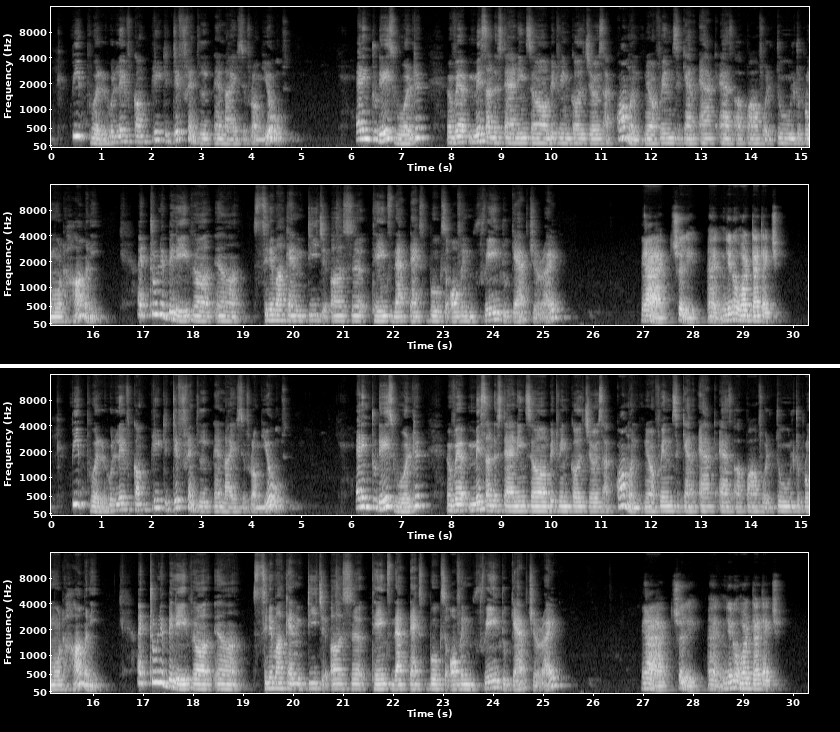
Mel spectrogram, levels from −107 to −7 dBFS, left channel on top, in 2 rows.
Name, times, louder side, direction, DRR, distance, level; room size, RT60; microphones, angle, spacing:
voice 1, 0.4-4.6 6.1-7.4 7.9-16.1 16.9-18.9 19.2-25.3, right 2 dB, 80° right, 0.6 m, -28 dB
voice 2, 27.0-29.7, left 2 dB, 85° left, 0.6 m, -26 dB
2.5 x 2.2 x 2.8 m
head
